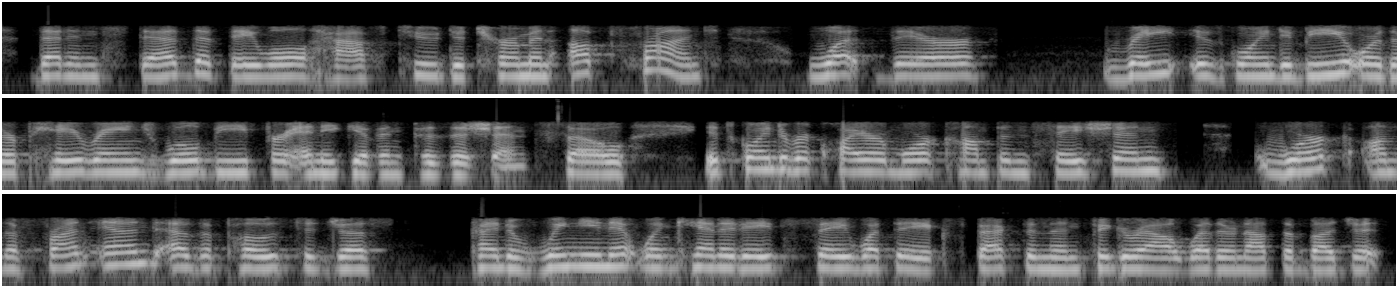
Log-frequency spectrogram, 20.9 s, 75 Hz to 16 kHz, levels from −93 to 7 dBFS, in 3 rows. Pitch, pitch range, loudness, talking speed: 215 Hz, 205-220 Hz, -22 LUFS, 180 wpm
